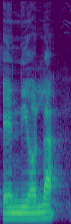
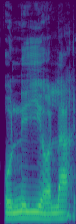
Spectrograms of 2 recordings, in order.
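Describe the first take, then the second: First: The name begins with an 'E' sound. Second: The name begins with an 'Oni' sound. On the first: The speaker calls it right. "it's Eniola" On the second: The speaker calls it wrong. "It's not Oniyiola"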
